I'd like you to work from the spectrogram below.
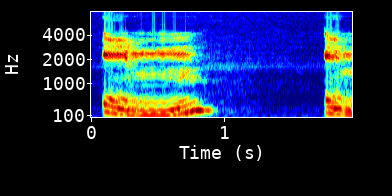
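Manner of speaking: "এম" with a held Bengali ম sound; "এম" ending on a long hum; letter-name demo. Shown as a demonstration. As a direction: say "এম", drawing out the closing m. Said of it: "উচ্চারণ হবে ময়ের মতো".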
